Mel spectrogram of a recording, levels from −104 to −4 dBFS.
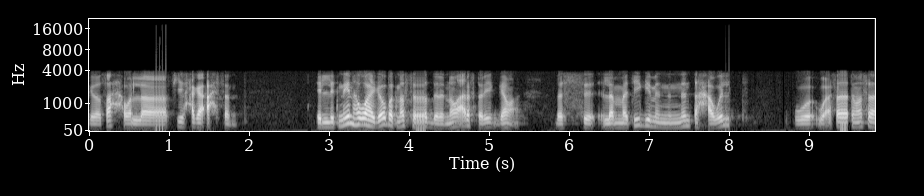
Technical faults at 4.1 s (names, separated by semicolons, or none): packet loss with last packet repeated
